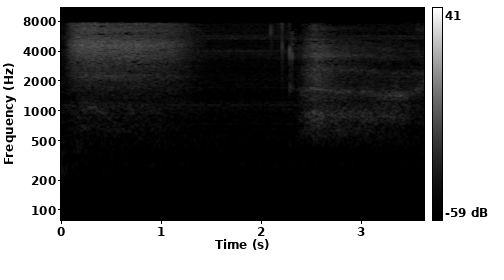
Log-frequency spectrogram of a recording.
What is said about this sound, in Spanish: Para ello os, invito a que tomando una profunda respiración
